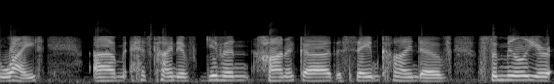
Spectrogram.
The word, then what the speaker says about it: Hanukkah: Hanukkah is a Hebrew word, but the first letter of it is a chet, which has no comparable sound in English. And so people spell it however they want to, really. Many people who spell it with a CH do it not because Hanukkah sounds like the sound of chair, but because it indicates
